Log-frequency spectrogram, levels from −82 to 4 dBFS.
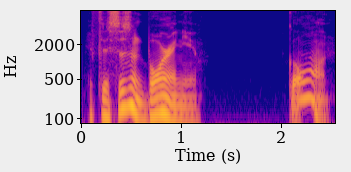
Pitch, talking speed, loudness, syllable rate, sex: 115 Hz, 165 wpm, -17 LUFS, 4.9 syllables/s, male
